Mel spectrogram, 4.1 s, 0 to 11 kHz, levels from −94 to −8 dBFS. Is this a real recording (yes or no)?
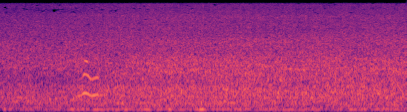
yes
